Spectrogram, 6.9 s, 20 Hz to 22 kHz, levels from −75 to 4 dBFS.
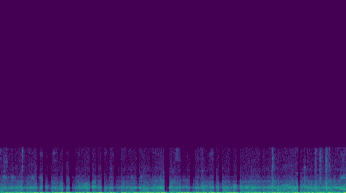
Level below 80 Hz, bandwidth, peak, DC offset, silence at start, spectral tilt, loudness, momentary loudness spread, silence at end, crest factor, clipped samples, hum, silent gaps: -22 dBFS; 2 kHz; -2 dBFS; under 0.1%; 0 s; -9 dB/octave; -31 LUFS; 5 LU; 0 s; 10 dB; under 0.1%; none; none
